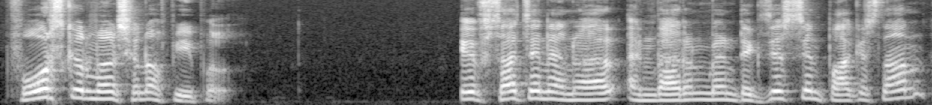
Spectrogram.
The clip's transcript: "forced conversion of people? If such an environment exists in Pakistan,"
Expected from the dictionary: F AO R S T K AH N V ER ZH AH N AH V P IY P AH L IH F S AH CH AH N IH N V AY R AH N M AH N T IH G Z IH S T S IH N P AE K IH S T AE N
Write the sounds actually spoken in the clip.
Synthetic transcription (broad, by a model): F AO R S K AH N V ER SH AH N AH V P IY P AH L IH F S AH CH AH N IH N V AY R AH N M AH N T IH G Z IH S T S IH N P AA K IH S T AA N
